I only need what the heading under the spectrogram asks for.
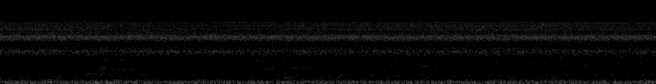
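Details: Cicadas buzzing while a pet named Niko snoozes: a steady, unbroken high-pitched drone with layered bands of tone that never pauses across the whole stretch, over a low rumbling background.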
